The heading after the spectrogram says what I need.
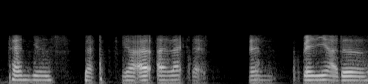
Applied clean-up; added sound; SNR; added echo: neural mask model RNNoise.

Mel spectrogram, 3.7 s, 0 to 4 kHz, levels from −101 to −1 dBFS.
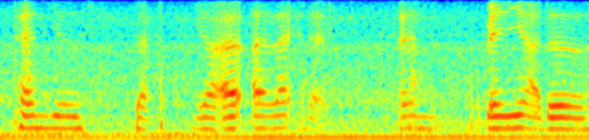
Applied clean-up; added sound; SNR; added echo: none; Mechanical fan; 5 dB; none.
